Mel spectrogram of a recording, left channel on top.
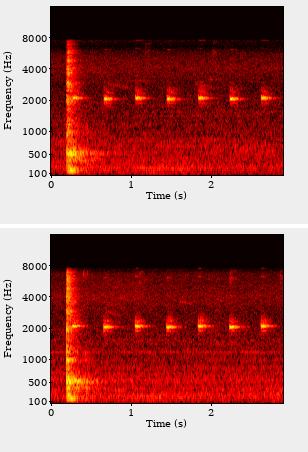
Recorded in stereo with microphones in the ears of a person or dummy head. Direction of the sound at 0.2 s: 60° right (ahead or behind).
